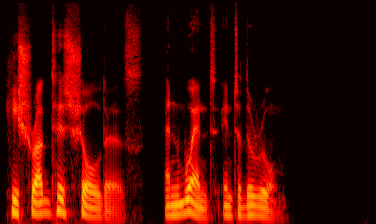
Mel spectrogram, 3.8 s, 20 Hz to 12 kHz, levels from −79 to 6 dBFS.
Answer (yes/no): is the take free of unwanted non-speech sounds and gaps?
yes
